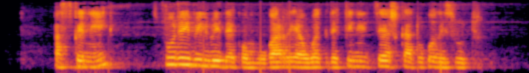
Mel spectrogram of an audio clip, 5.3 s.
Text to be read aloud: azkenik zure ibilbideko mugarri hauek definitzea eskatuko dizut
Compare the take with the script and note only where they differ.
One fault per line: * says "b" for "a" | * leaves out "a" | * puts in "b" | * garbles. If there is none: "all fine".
all fine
